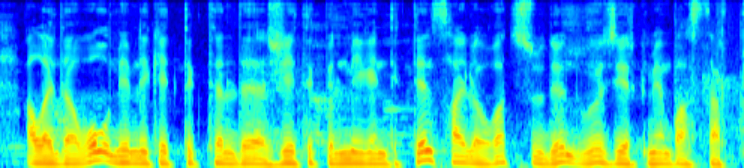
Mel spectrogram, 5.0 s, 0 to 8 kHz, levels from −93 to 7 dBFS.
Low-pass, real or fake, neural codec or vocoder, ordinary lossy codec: none; real; none; none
